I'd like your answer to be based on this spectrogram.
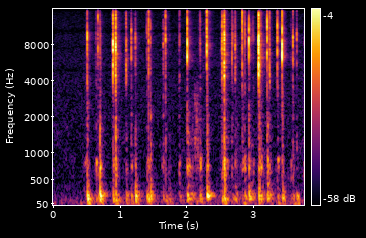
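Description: Fingertips with long nails type on the black plastic keys of a red laptop, producing a quick, uneven run of light tapping clicks after a brief silence. Each tap is short and crisp, with a bright click over a soft low thud.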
